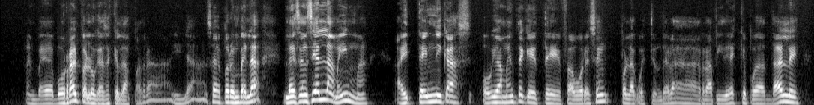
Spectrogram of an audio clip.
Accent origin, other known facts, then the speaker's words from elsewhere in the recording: Carolina, Puerto Rico; ahí en mi pueblo natal, Carolina.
